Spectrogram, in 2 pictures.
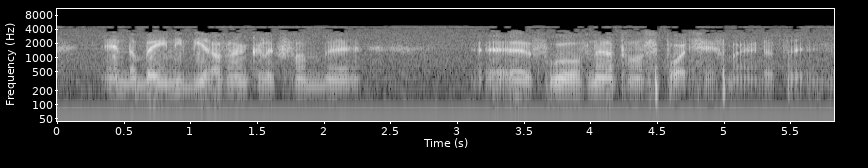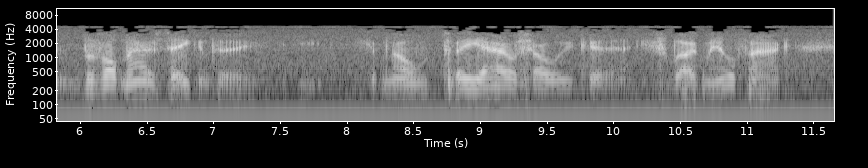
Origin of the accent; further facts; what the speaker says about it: Groningen, Netherlands; born there; Ik ben daar geboren in Groningen, maar ik heb niks met Groningen.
